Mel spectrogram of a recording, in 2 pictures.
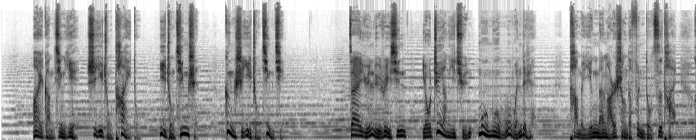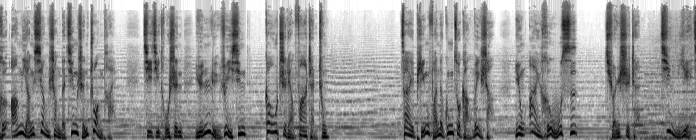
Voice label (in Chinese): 男 专题 企业; 云铝润鑫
